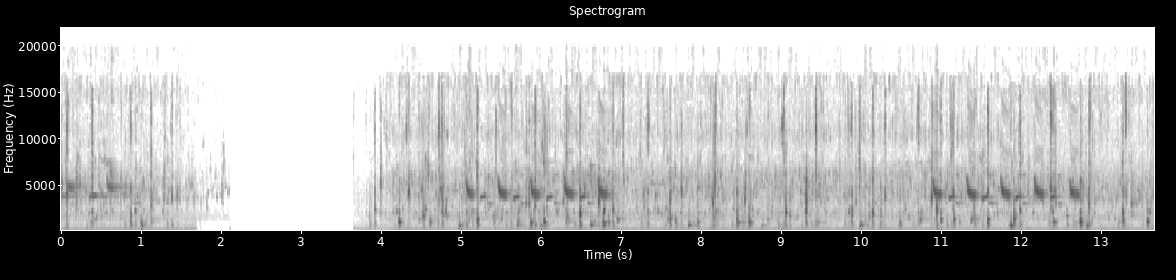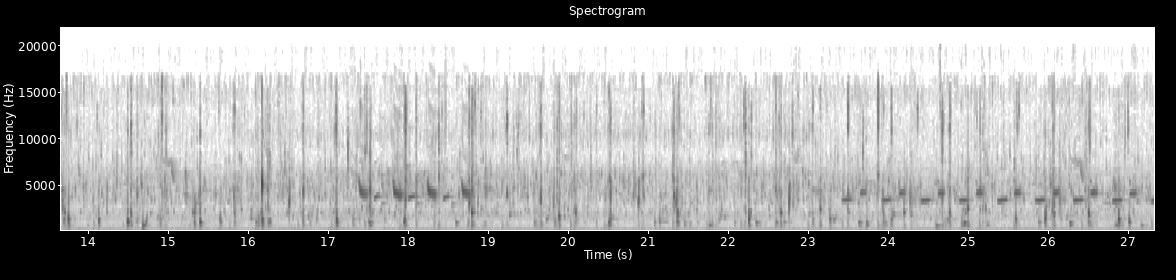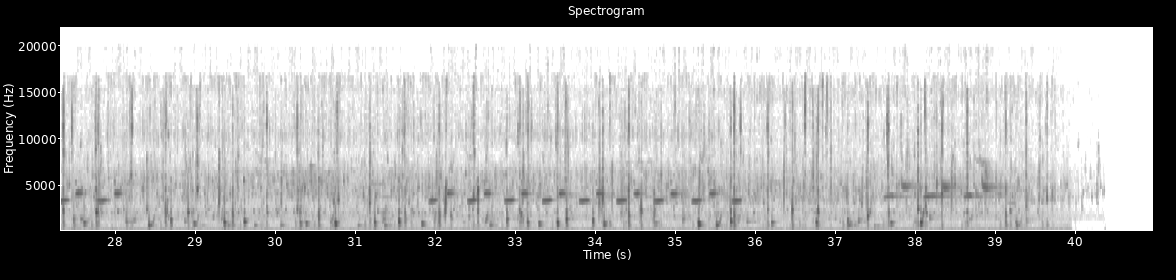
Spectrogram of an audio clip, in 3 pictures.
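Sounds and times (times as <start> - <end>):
meltwater dripping and trickling: 0.0 - 2.1, 3.7 - 40.4
high chirping: 31.9 - 35.9.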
